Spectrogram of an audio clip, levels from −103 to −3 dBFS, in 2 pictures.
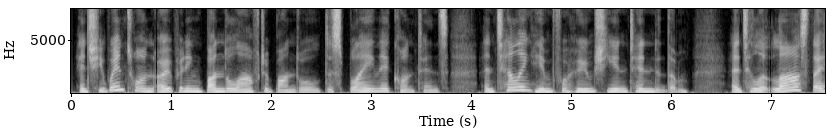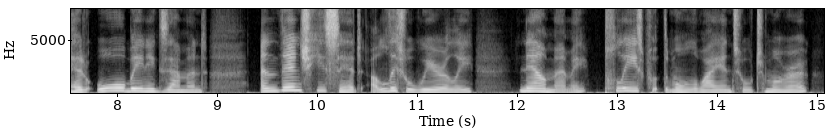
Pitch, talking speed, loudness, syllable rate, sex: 215 Hz, 175 wpm, -22 LUFS, 5.2 syllables/s, female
